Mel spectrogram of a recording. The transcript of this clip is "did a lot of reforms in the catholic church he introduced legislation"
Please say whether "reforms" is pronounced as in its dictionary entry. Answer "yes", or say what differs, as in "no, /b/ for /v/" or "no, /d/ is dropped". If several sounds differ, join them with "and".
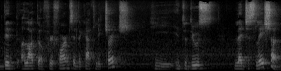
no, /s/ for /z/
